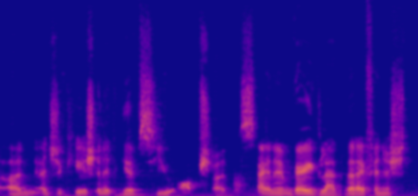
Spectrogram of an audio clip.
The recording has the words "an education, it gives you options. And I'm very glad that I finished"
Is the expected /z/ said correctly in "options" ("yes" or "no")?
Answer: no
